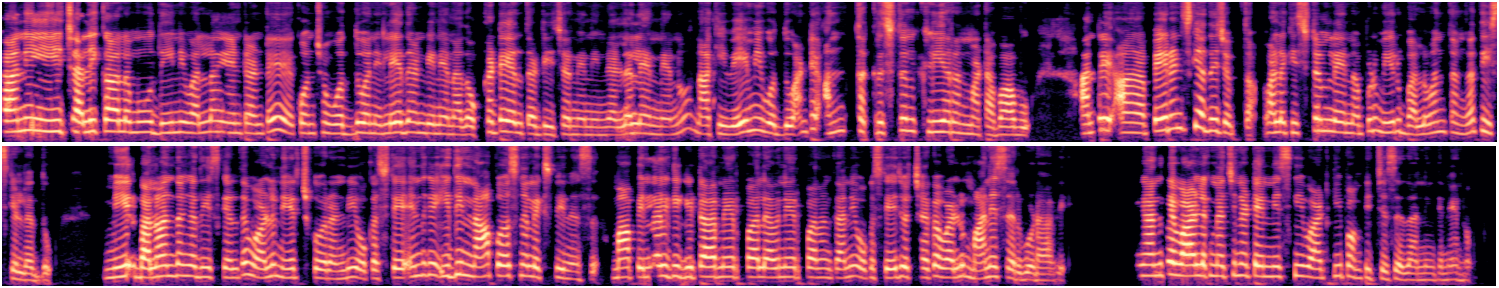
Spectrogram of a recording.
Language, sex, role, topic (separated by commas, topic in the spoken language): Telugu, female, guest, ఆ హాబీని మీరు మొదట ఎలా ప్రారంభించారు?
